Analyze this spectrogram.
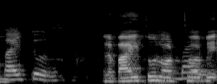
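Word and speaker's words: بَيْتٌ: আর indefinite যখন থাকবে তখন ওই অবস্থায় এনটা থাকবে। যেমন বাইতুন, বাইতুন তাহলে বাইতুন অর্থ হবে এ হাউস, একটি ঘর।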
